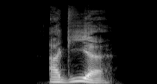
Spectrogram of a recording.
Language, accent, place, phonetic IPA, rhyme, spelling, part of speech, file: German, Germany, Berlin, [aˈɡiːɐ̯], -iːɐ̯, agier, verb, De-agier.ogg
- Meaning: 1. singular imperative of agieren 2. first-person singular present of agieren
